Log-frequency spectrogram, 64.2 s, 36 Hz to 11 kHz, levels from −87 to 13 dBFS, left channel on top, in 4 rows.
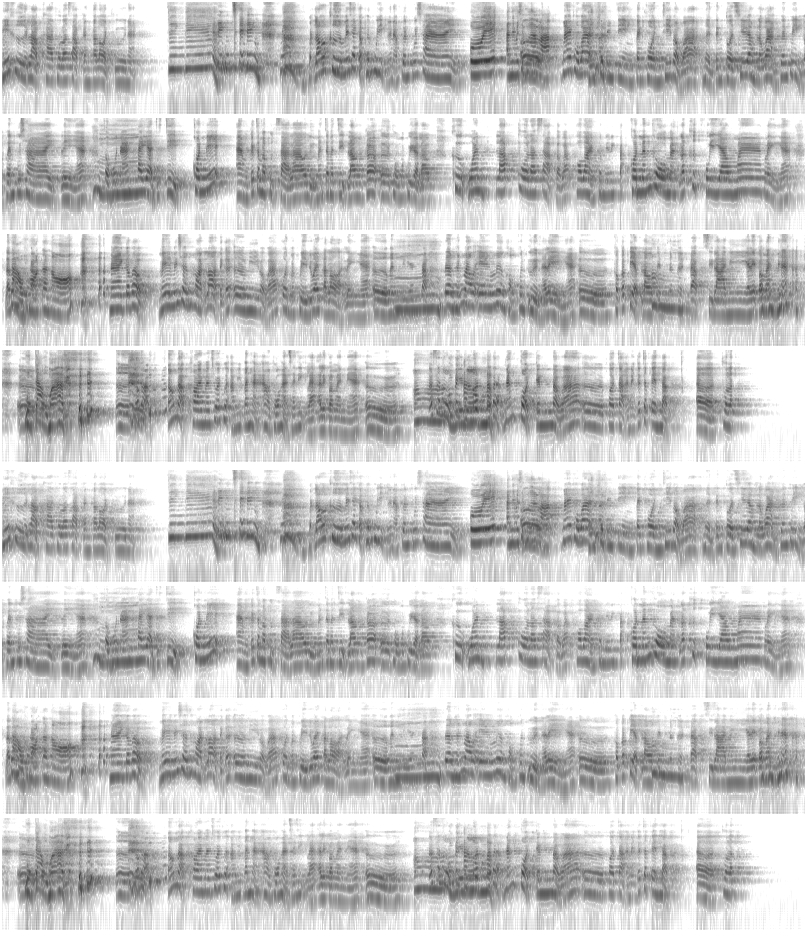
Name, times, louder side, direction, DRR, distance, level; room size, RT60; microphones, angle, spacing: voice 1, 0.0-2.7 4.3-5.8 6.1-9.2 10.4-10.9 11.2-19.6 19.9-20.4 20.7-32.8 34.3-35.0 35.3-49.0 50.5-51.1 51.5-56.1 56.7-61.6 62.1-62.8, left 4 dB, 65° left, 4 dB, 2.4 m, -28 dB
voice 2, 3.3-4.3 5.6-5.9 9.4-11.0 11.7-12.1 17.9-19.0 32.3-34.1 40.0-40.9 45.1-45.8 48.6-50.1 50.7-51.1 51.4-51.5 56.4-58.0, left 4 dB, 35° left, 6 dB, 1.9 m, -23 dB
26.0 x 26.0 x 6.1 m, 0.96 s
head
